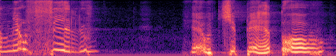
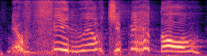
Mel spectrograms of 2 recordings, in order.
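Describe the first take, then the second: First: Father weeping. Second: Breaking, higher-pitched tearful forgiveness; weeping father forgives his son, voice pitched up. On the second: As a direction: repeat it higher, voice cracking with tears. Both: Retold or imitated.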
